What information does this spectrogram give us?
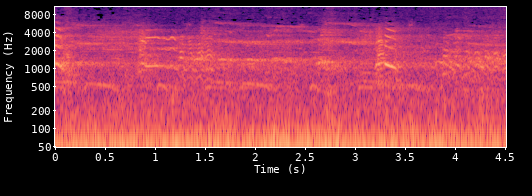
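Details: Gulls over the sea give harsh, nasal, honking calls in four or five short bursts, over a steady low rumble of wind and surf.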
